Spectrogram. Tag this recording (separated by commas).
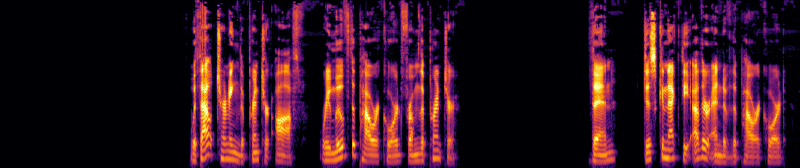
Speech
